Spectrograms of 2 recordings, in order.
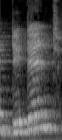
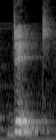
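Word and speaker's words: didn't: runt डिंट अब देखिए इसको आपने डिडेंट प्रोनाउंस नहीं करना सेकंड डी साइलेंट होगा this is डिंट डिंट basically use होता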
